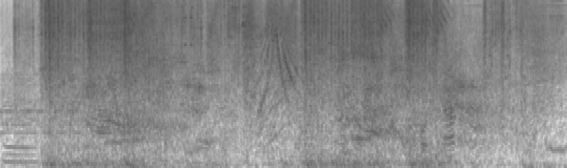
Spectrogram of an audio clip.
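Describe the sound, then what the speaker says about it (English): Automatic gun fire in the video game Warframe, a dense, continuous rattle of rapid shots and mechanical clatter that runs loud for several seconds with only small dips. "it's the auto gun"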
